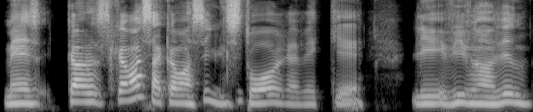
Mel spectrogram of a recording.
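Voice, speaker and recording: A man's voice: fairly high pitch, moderate pace, clean tone. A man hosting a podcast, asking friendly, hesitant questions. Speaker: podcast host. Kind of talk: casual interview chat.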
